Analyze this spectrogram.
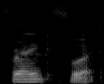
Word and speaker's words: Frankfurt: would say that but Frankfurt is the English way so wait how do you say it Frankfurt Frank foot it's more like an ah so Frank foot yeah that's correct yeah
